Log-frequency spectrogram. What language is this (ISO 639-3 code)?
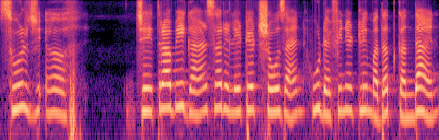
snd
